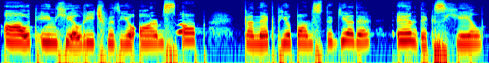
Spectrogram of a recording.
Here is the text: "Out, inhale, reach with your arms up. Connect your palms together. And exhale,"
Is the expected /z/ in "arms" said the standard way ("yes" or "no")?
no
